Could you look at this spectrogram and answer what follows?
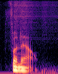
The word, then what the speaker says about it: Funnell: My name is Bradley Sean Funnell. My last name is spelled F-U-N-N-E-L-L.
